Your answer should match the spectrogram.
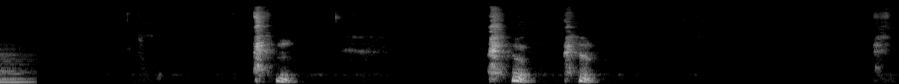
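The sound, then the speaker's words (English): Three abrupt, explosive coughs or sneezes burst out, one alone and then two in quick succession a few seconds later, separated by near silence and faint small clicks. “And I think I was going to cough or sneeze. I don't know.”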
